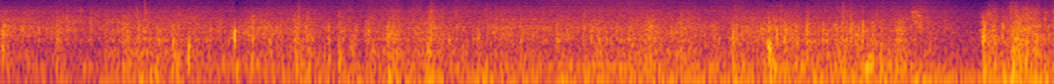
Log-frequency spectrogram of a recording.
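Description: Mountain bike riding fast down a wet dirt trail: tyre noise and wind rumble on the microphone, with many small clatters and knocks from the bike over bumps. It grows steadily louder as speed builds.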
